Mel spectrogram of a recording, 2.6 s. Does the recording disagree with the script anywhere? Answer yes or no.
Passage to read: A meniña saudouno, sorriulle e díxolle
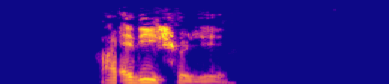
yes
